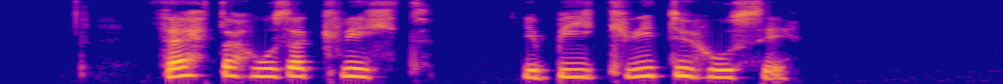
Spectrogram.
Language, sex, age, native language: Icelandic, female, 20-29, German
